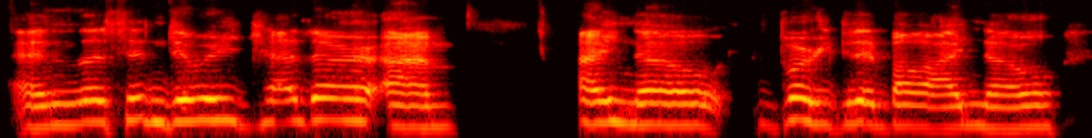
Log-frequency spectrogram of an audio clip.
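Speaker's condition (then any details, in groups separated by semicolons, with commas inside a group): Cerebral palsy; mild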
